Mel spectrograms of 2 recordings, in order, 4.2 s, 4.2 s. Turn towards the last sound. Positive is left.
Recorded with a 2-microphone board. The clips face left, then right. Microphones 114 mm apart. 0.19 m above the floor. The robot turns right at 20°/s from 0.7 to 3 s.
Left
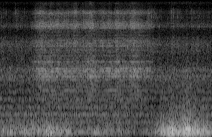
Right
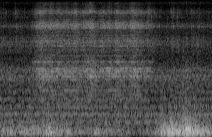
No sound to turn to.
